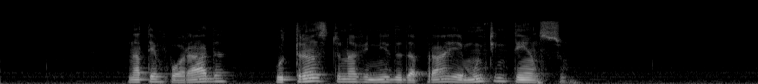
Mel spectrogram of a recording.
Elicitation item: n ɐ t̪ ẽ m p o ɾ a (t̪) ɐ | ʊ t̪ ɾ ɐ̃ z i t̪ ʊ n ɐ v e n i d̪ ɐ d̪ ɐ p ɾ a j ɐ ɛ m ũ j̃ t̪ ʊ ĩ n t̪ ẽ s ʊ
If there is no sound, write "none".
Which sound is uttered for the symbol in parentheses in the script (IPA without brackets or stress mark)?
d̪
